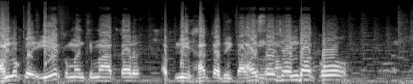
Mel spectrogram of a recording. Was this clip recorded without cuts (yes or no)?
no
